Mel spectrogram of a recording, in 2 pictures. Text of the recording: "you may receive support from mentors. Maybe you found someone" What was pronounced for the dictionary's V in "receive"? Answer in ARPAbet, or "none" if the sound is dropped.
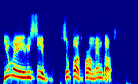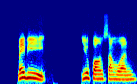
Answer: V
